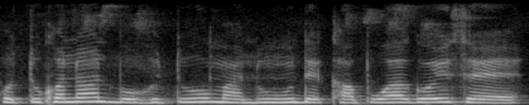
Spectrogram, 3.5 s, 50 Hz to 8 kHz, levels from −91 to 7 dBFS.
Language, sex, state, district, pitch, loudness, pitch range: Assamese, female, Assam, Sonitpur, 265 Hz, -16 LUFS, 255-280 Hz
